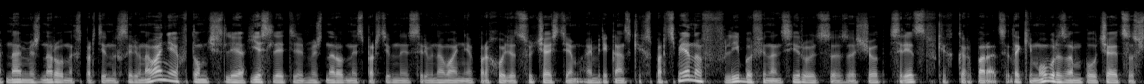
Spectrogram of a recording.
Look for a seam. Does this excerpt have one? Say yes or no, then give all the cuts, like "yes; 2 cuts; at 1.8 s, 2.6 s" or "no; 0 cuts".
yes; 1 cut; at 9.4 s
